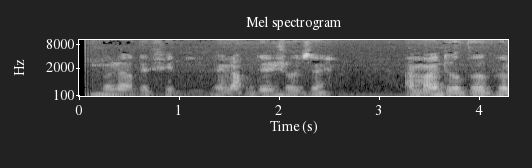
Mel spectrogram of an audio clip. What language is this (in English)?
Medumba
